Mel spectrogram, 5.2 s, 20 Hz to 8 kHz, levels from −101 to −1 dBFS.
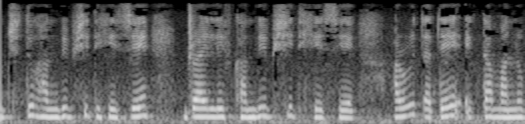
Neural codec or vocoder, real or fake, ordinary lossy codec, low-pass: vocoder, 44.1 kHz, 128 mel bands every 256 samples, BigVGAN v2; fake; MP3, 32 kbps; 7.2 kHz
